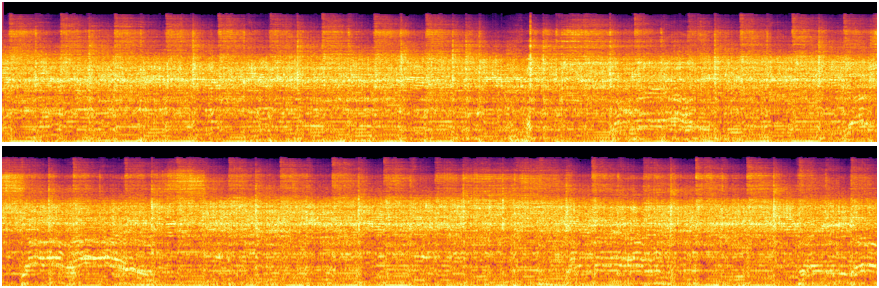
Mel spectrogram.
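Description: Live rock band playing loudly: electric guitars, bass and drums over a steady beat. Recorded from within the audience on a handheld camera.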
